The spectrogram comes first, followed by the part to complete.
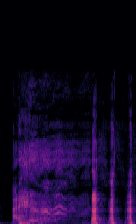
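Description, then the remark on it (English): Breathing into a microphone: a drawn-out, wheezy exhale with a wavering tone, then three short, sharp puffs of breath in quick succession. Nobody speaks. “if you heard some breathing there, I think...”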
